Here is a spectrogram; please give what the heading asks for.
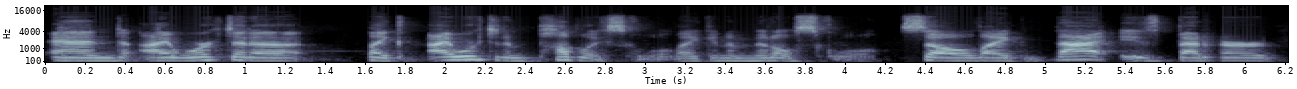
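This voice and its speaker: A woman's voice: low voice, fairly even intonation, moderate pace, pushed and bright. A woman from Canada, a musician guest, talking casually in an interview with many fillers.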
